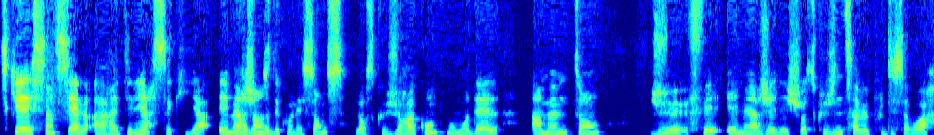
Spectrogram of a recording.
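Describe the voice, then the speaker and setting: Recorded dry and close with no echo, a woman has a dark, mellow tone and a fairly high pitch. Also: ordinary pitch variation, moderate pace. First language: Italian (speaking French). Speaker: LEGO workshop facilitator. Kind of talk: presentation. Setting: video call. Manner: hesitant, many fillers.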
